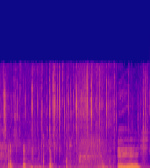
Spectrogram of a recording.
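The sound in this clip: Crinkly plastic wrapper of a Kinderriegel chocolate bar being unpacked crackles loudly in a rapid burst of rustles, then a voice cuts in.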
